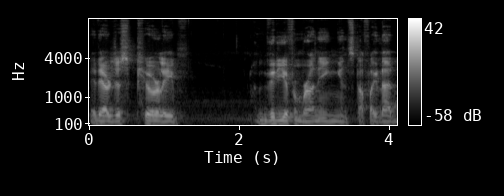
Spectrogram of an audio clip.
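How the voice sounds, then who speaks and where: Fairly low in pitch, a man speaks at a moderate pace with a bright, sharp tone and monotone, flat intonation. The recording is very clean, with a silent background. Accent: non-native. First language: not English. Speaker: YouTuber. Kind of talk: live stream talk. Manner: halting.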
